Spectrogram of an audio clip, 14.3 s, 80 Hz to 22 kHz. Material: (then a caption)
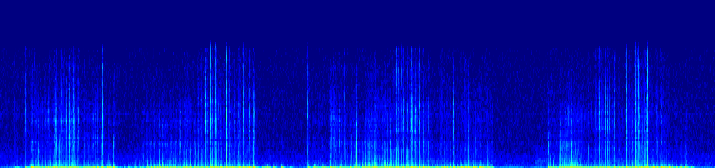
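Metal mesh. Long teal nails of both hands scratch over a hollow, domed metal mesh microphone grille, making a dense, low rumbling scrape with a hum near 230 Hz and faint high crackle. The scratching comes in three long bursts, with short quiet pauses between them.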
